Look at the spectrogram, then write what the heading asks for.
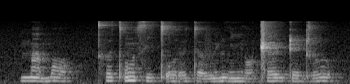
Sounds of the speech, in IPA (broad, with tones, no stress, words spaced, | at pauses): mã˧˩mɔ˧˩ | kʰə˧˥˧tʼõ˥ si˩˥tʼo˩˧˩ɾø˩˥ tœ˩vĩ˩˥ɳ lĩ˩˧˩ɾɔ˩˥ǁœ˧˥˧ɳ ʈɪ˧˩ɖ lʊ˧˥˧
